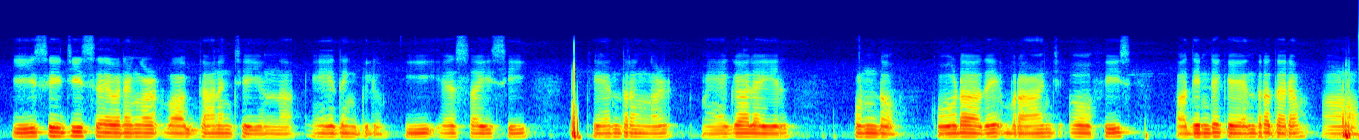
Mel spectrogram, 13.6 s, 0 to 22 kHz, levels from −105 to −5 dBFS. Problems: low volume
